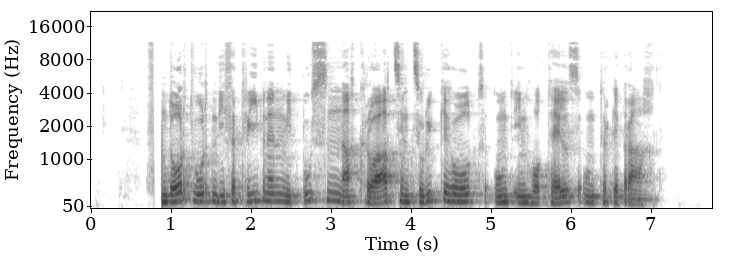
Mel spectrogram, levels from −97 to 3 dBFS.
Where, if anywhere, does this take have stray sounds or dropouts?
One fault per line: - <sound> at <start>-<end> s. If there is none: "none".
- dropout at 0.8-0.9 s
